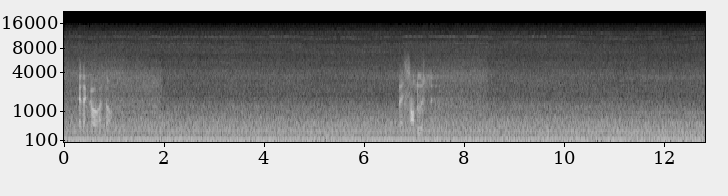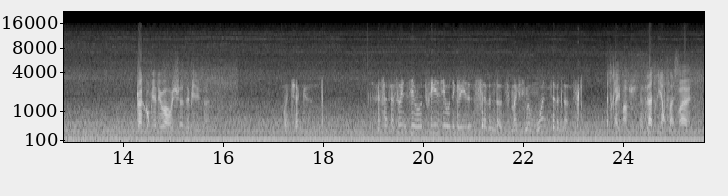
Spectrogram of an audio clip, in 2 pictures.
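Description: An aircraft engine drones steadily throughout.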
